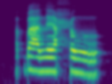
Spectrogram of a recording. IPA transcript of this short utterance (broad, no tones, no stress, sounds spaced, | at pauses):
ɓ a l ɛ ħ o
